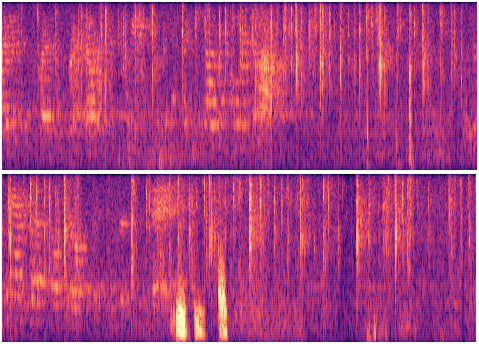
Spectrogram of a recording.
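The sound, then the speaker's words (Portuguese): Light typing on a computer keyboard while a CPF number and password are entered: faint, irregular key clicks under quiet voices. “Você já digitou CPF e a senha tudo certinho?”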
